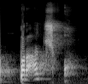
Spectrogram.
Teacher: Percebe que prático, o pra, ele é pronunciado com mais força. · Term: antepenúltima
